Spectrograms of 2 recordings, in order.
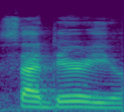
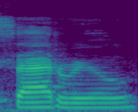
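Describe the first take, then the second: First: It is said in the standard, conventional pronunciation. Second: It is said in her own casual pronunciation. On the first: This is how other people say it. "That's how they say it" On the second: This is how the speaker herself says it. "I say Sadrail"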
